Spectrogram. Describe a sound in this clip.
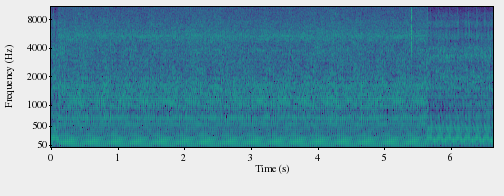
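A snowmobile engine drones steadily.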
